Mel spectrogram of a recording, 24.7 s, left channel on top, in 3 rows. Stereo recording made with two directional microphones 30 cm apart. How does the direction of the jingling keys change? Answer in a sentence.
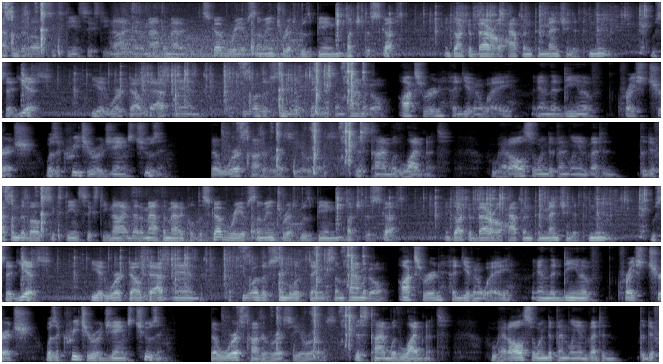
In this clip you hear the jingling keys move from left to right and back again.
